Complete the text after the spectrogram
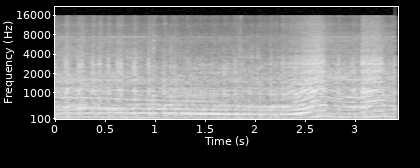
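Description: A snowmobile engine idles with a steady drone.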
